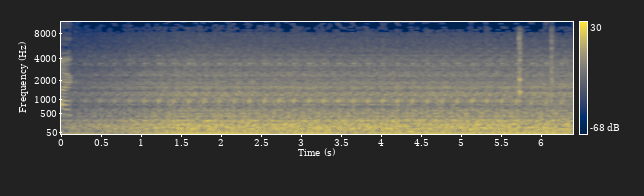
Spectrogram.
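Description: Camper van engine idling, heard from inside the cabin: a steady rumble that swells over the first second or so and then holds level. A light click near the end.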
